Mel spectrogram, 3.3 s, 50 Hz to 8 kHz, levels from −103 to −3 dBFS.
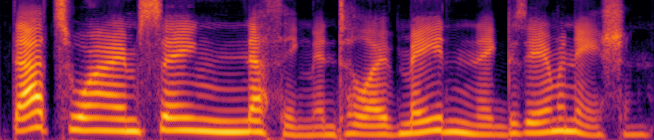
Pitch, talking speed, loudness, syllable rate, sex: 215 Hz, 185 wpm, -21 LUFS, 5.5 syllables/s, female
